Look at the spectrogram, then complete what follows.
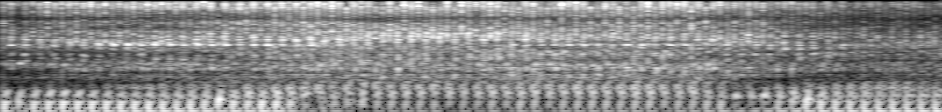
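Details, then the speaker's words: Mud mower running again after the foot throttle was rewired correctly, governor still in place, on open pipes: loud, even, rapid exhaust pulses with no misses or knocks. It runs well. "well uh it runs runs good actually i hope you guys can hear me over the open"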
